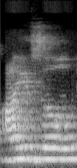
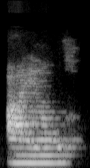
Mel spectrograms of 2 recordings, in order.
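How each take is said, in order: First: An s sound is pronounced in the word. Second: No s sound is pronounced in the word. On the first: The speaker calls it wrong. "we have a silent letter again. So it's not" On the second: The speaker calls it right. "it's aisle"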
